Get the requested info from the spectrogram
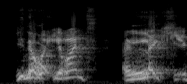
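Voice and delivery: tiny, high, little goblin-like creature voice. Voicing a kobold waiter taking an order: kobold voice. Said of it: "the kobold immediately, like, gasps and stares at you".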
